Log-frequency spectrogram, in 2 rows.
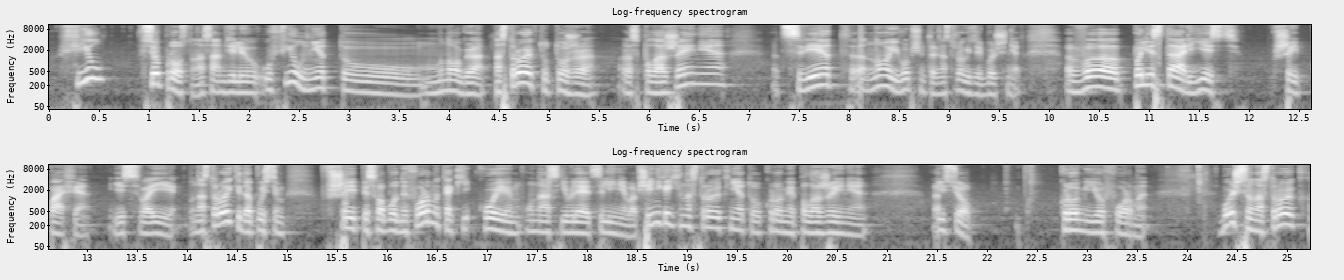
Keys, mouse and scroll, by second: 0.2 click, 5.1 click, 5.4 click, 5.5 double click, 6.1 double click, 6.7 double click, 10.8 click, 12.1-12.9 scroll down 1, 12.9 scroll down 1, 13.9 click, 17.7 space, 17.8 click, 19.1 space, 19.4 click, 20.3 space, 21.3 click, 21.6 space, 22.5 click, 22.5 space, 22.9 click, 23.4 space, 23.9 click, 24.1 space, 24.9 click, 25.1 space.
